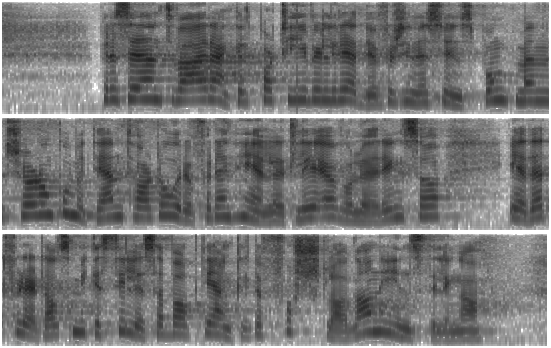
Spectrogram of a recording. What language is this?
Norwegian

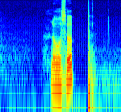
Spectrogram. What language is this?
Swedish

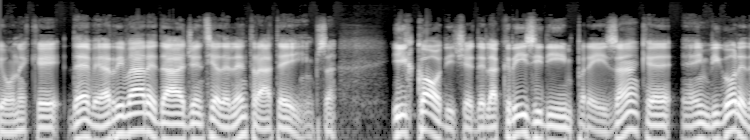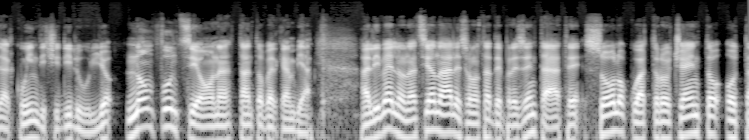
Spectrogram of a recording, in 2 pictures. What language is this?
Italian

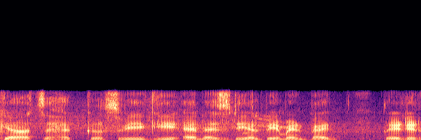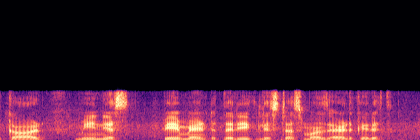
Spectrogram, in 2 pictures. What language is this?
Kashmiri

